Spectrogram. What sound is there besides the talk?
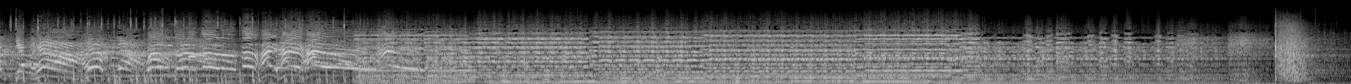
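cattle herd stampeding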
